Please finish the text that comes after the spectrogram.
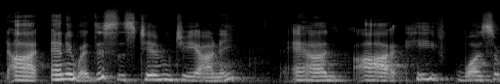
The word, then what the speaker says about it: Ghianni: thank you again it's it's Tim Giani I was almost everybody mispronounces is my name so I don't take I don't take offense at all my uh but I do it's Tim guon in Italian this is a rule in Italian if you have a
